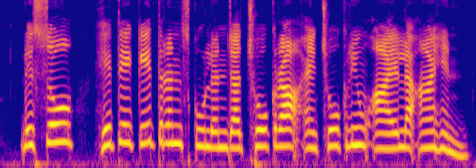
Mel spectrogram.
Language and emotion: Sindhi, neutral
